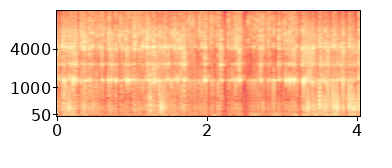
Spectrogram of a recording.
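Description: Long nails tap fast and aggressively on a small wooden bowl. The dense, rapid clicks are bright and crisp, with faint steady ringing tones from the bowl running underneath. The tapping continues without pause throughout.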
